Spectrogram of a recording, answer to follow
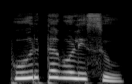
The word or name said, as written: ಪೂರ್ತಿಗೊಳಿಸು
